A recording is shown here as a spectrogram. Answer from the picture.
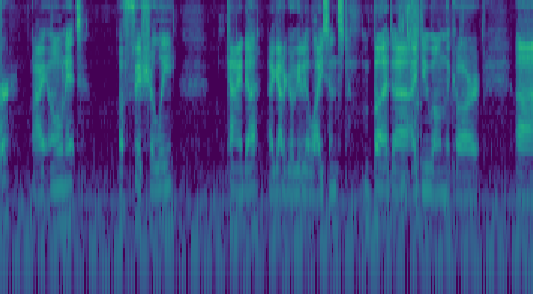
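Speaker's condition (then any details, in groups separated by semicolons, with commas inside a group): No condition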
